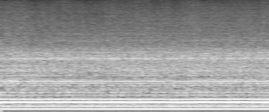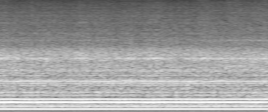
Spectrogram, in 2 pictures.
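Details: Trash-picked free Craftsman push lawn mower with automatic choke, running after the spark plug wire was reconnected: a steady buzzing drone with an even pulse and no misses or surging; it runs smooth and healthy.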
